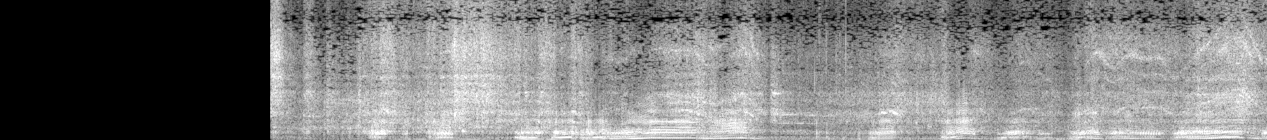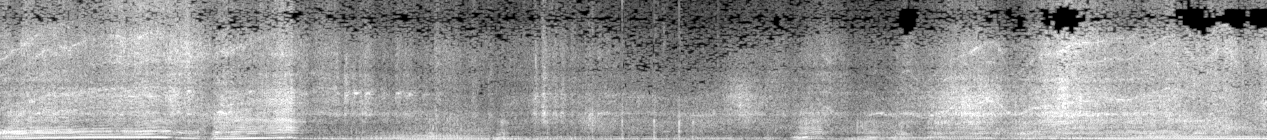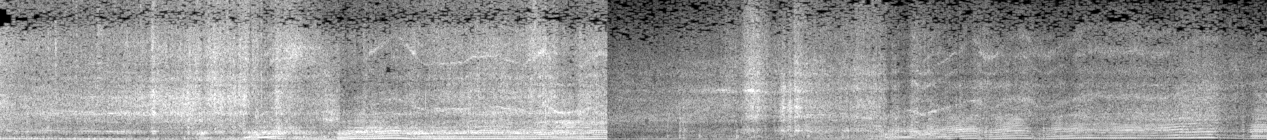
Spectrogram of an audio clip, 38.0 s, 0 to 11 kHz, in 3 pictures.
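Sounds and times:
tyres on loose gravel: 2.8s - 12.7s, 25.4s - 31.2s, 32.0s - 35.4s
rally car engine revving: 2.8s - 38.0s.

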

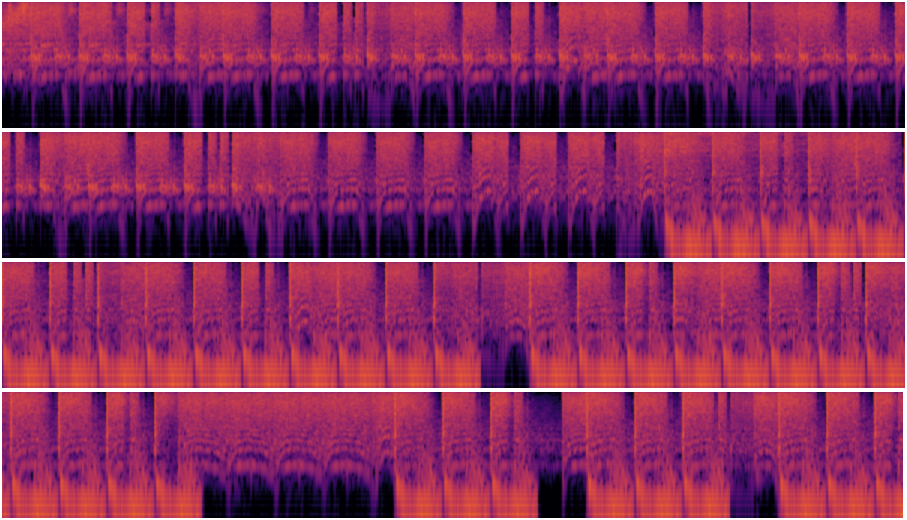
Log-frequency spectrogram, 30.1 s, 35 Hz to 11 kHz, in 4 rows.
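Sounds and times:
electronic dance music: 0.0s - 30.0s.

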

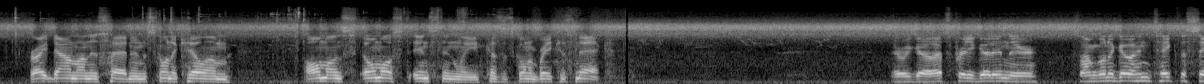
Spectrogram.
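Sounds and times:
insects shrilling: 0.0s - 12.0s.

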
